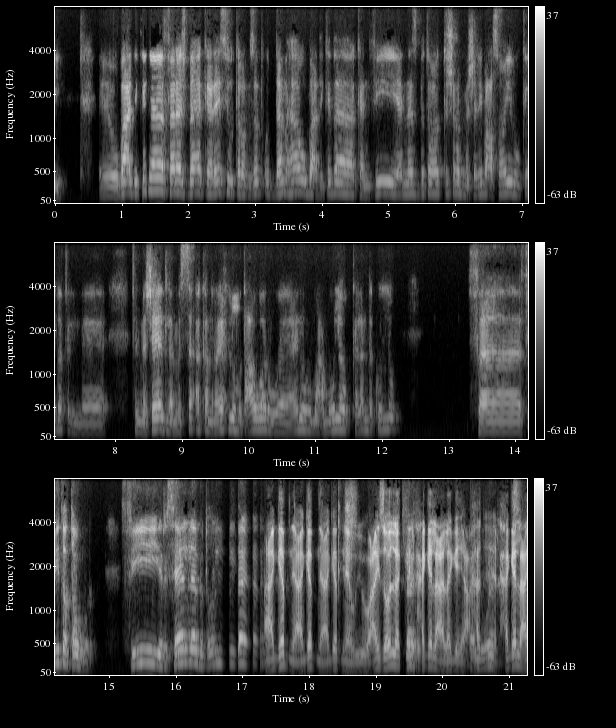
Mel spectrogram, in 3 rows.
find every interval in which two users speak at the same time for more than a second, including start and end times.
none

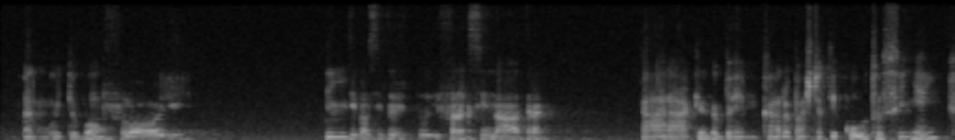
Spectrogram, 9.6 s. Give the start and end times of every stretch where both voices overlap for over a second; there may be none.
none

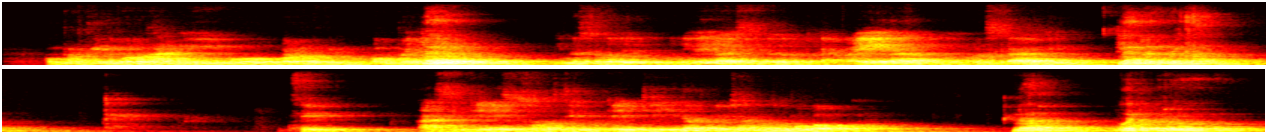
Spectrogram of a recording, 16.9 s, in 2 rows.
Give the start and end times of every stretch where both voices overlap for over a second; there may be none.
none

